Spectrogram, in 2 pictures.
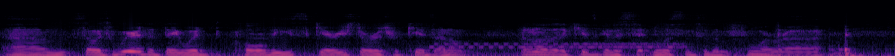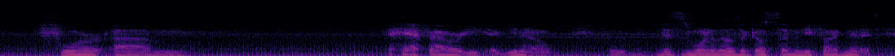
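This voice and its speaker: Meandering through a show-and-tell of his collection, this vlogger speaks at a moderate pace in a mid-range voice with fairly even intonation. He's casual and hesitant, often correcting himself, and the dull lo-fi home recording has clear background noise.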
